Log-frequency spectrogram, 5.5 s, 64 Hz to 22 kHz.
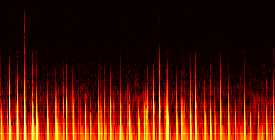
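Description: Long acrylic nails tap and scratch the flat face of a round, solid cork trivet held upright, producing about 30 quick, dull taps across the clip. Each tap is a soft, muffled, low thud that stops almost instantly with no ring, with faint scratching between the taps.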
